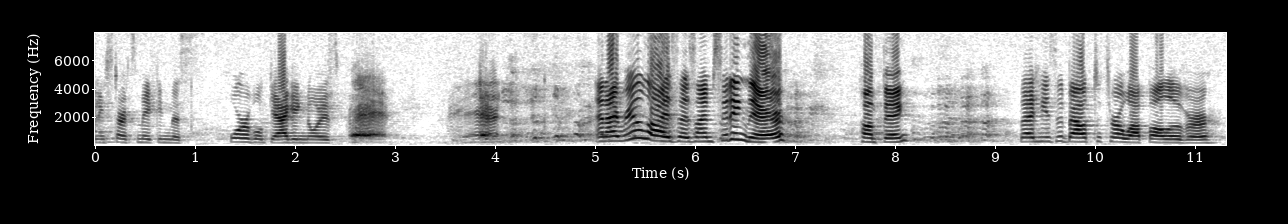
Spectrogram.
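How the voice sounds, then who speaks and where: Her voice pitched high and projected loudly, a thirty-something woman spins a wry story at her own expense at a live storytelling event.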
